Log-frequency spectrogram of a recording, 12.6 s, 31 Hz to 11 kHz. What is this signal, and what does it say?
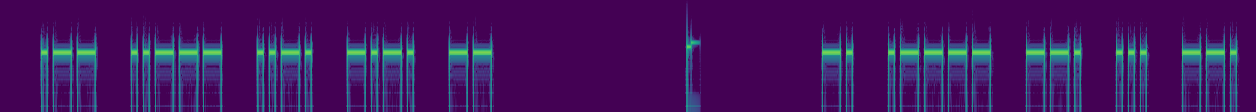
Morse code, heard as a keyed tone, about 20 wpm, spaced as for 14 wpm, 700 Hz. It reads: W2FCM N1GSG
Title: 161 Lesson 26g - Letter g - Call Signs 20wpm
